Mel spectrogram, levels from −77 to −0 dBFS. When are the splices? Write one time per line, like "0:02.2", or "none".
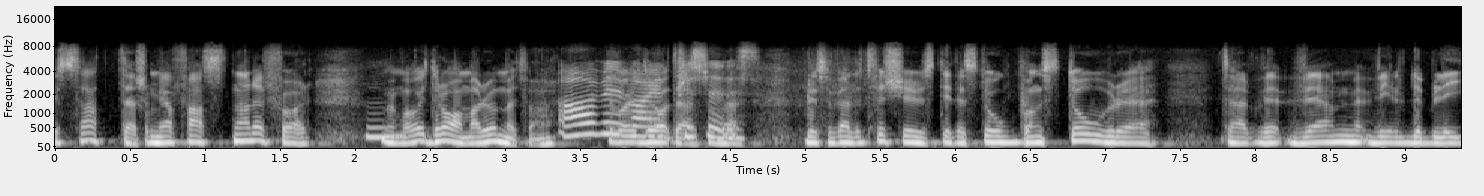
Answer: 0:04.1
